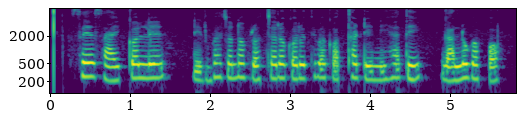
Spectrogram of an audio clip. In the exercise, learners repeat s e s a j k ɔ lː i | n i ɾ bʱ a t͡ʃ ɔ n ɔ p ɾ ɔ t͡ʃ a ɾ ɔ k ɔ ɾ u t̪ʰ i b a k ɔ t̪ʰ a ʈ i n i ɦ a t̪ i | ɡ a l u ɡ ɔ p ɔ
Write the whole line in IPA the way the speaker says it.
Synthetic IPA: s e s a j k ɔ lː e | n i ɾ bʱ a t͡ʃ ɔ n ɔ p ɾ ɔ t͡ʃ a ɾ ɔ k ɔ ɾ u t̪ʰ i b a k ɔ t̪ʰ a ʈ i n i ɦ a t̪ i | ɡ a l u ɡ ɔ p ɔ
